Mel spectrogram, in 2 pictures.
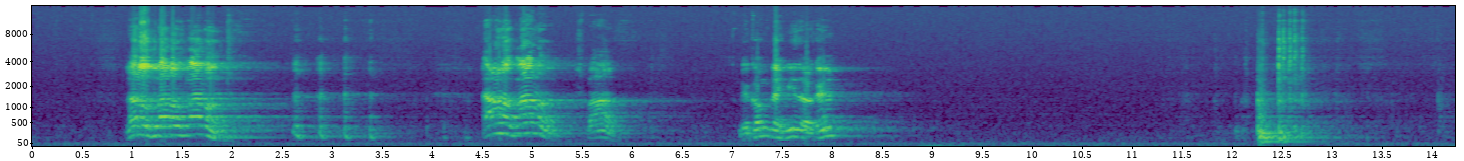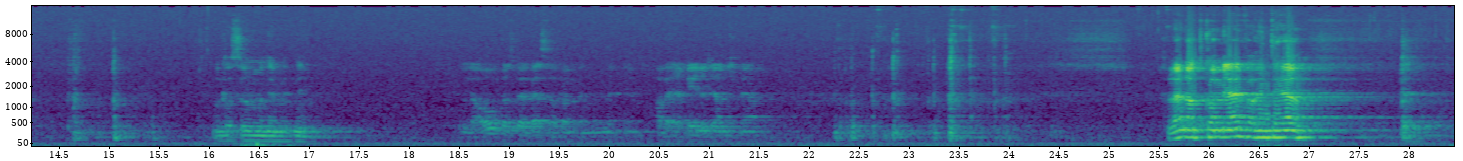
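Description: A young man laughs and talks with animation close to a microphone.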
